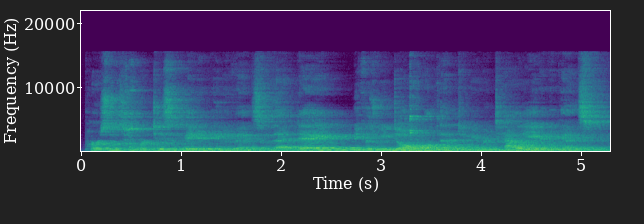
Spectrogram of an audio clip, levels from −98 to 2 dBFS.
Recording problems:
room echo; strong; dies away in 2.5 s
off-mic speech; far
rain or running water; very faint; throughout; 10 dB below the speech

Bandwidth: 15.5 kHz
